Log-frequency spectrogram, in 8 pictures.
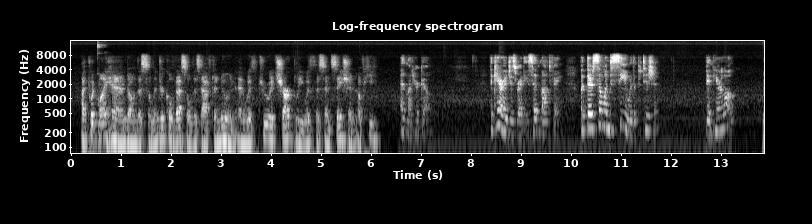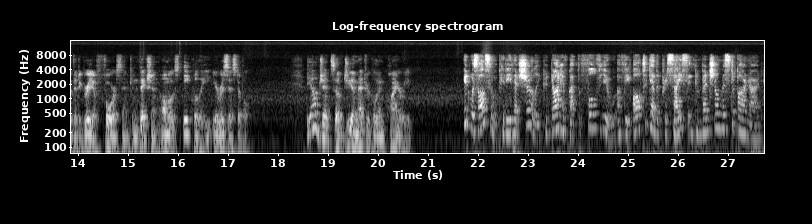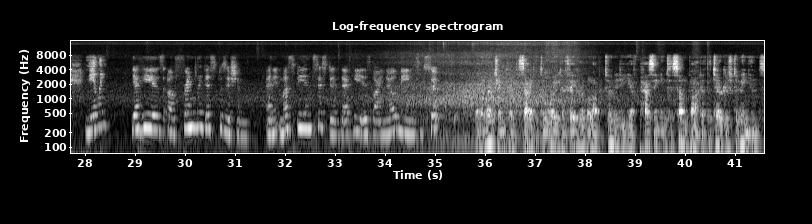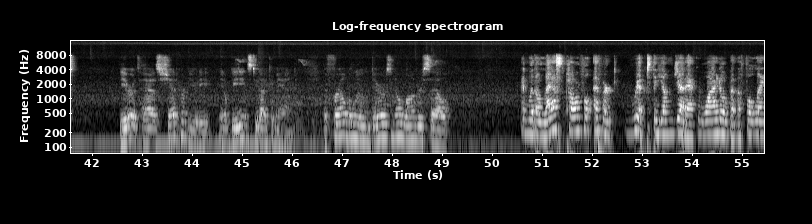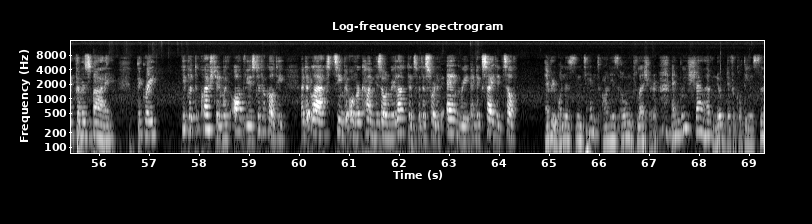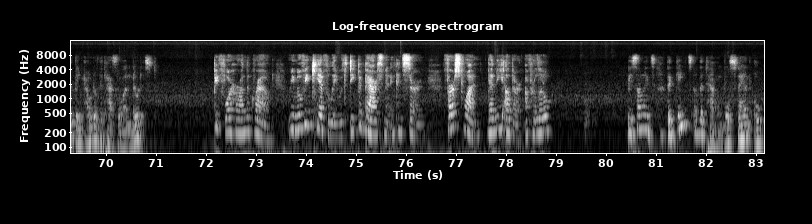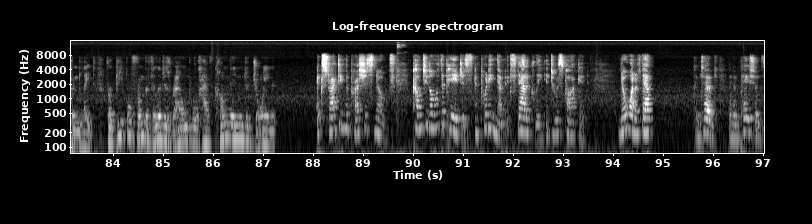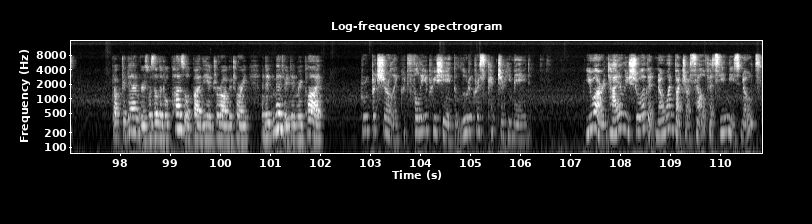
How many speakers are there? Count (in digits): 10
